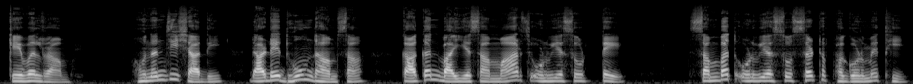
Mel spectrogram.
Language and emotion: Sindhi, neutral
